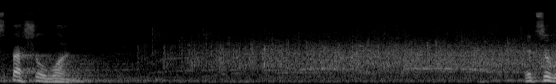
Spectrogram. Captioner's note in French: Acclamations et applaudissements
